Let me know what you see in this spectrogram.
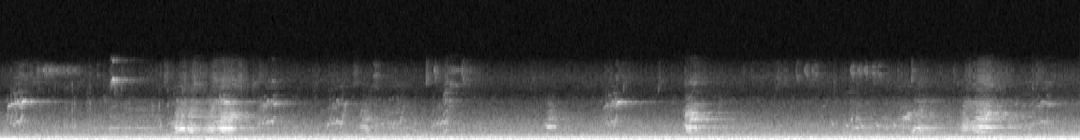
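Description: Wild birds giving harsh, crow-like calls several times, every second or two, over a steady low background hiss. A sharp click at the very start.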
